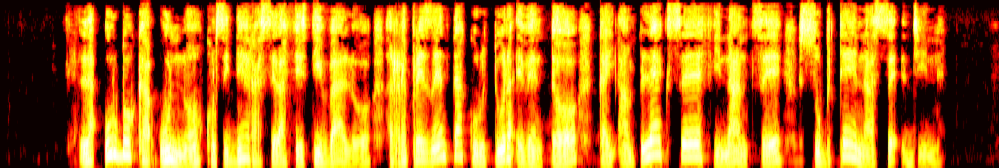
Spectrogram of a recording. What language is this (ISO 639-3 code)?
epo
